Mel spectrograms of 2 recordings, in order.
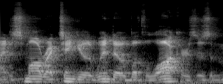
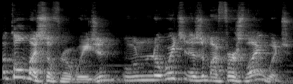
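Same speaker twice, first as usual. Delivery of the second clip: put-on higher, thoughtful young man; Bjorn voice; 6 semitones higher than usual. Bjorn telling the coach about his two homelands, higher thoughtful voice. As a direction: muse openly, pitched up.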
